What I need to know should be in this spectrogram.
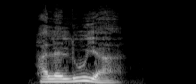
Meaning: hallelujah
- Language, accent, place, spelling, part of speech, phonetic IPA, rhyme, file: German, Germany, Berlin, Halleluja, noun, [haleˈluːja], -uːja, De-Halleluja.ogg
